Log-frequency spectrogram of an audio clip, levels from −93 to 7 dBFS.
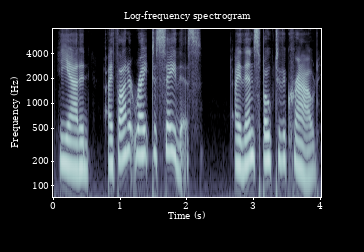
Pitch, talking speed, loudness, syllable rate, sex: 195 Hz, 225 wpm, -15 LUFS, 5.4 syllables/s, female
